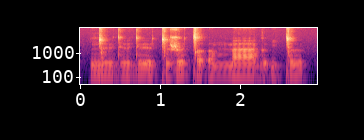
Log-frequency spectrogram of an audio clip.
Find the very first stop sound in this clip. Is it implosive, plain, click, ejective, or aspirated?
click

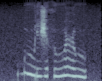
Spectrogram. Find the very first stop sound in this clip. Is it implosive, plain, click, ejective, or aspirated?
implosive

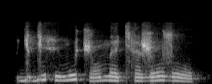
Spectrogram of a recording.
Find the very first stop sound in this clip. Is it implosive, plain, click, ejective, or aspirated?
plain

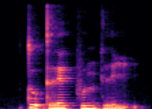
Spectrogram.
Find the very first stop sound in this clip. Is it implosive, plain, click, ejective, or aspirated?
plain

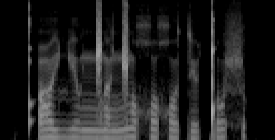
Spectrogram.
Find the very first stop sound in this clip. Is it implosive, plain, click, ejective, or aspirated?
ejective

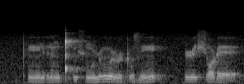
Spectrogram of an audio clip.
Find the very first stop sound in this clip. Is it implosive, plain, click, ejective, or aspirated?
aspirated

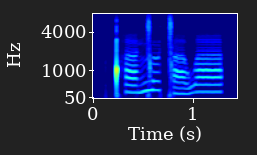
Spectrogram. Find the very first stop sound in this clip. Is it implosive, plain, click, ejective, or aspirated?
click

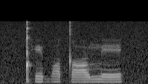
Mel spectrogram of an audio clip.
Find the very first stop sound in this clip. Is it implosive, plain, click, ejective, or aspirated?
click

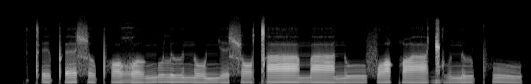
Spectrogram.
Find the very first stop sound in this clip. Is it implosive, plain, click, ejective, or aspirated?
ejective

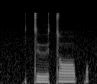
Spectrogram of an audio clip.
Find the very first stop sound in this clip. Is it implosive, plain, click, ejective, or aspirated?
plain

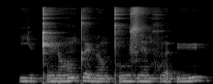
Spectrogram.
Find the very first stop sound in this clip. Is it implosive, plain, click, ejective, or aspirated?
ejective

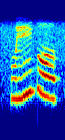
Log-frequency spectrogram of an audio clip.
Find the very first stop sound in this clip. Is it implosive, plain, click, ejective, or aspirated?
implosive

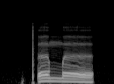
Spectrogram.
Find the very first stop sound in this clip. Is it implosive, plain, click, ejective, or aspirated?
ejective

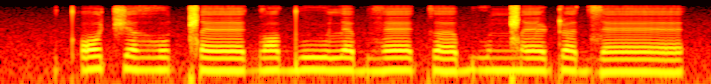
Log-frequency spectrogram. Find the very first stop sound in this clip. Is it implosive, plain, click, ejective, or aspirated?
ejective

